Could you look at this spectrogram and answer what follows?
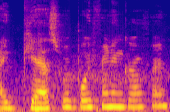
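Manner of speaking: ordinary delivery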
